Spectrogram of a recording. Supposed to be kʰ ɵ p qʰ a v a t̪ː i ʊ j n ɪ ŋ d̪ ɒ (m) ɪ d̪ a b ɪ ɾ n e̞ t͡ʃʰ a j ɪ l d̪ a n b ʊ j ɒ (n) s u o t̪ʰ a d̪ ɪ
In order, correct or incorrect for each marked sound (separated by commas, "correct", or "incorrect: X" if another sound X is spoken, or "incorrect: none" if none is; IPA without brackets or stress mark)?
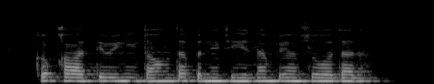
correct, correct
